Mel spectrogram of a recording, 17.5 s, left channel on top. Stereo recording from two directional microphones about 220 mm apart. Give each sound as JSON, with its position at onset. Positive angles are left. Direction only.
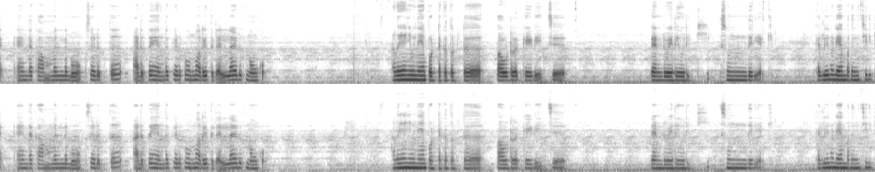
{"t": 0.0, "sound": "speech", "side_deg": 15}
{"t": 7.8, "sound": "speech", "side_deg": 25}
{"t": 13.0, "sound": "a woman's voice", "side_deg": 20}
{"t": 16.3, "sound": "speech", "side_deg": 20}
